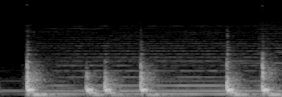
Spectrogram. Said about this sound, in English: He walks up to one of the doors on the first floor and raps on the door with a unique knock. He waits for a moment, but there's no answer. Concerned, he knocks again.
